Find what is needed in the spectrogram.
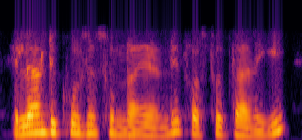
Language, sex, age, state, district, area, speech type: Telugu, male, 30-45, Telangana, Nizamabad, urban, conversation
